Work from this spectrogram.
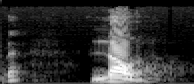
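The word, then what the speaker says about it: known: এন ই ডব্লিউ নিউ কে এন এর উচ্চারিত হবে না নোন নন এন ও ডব্লিউ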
